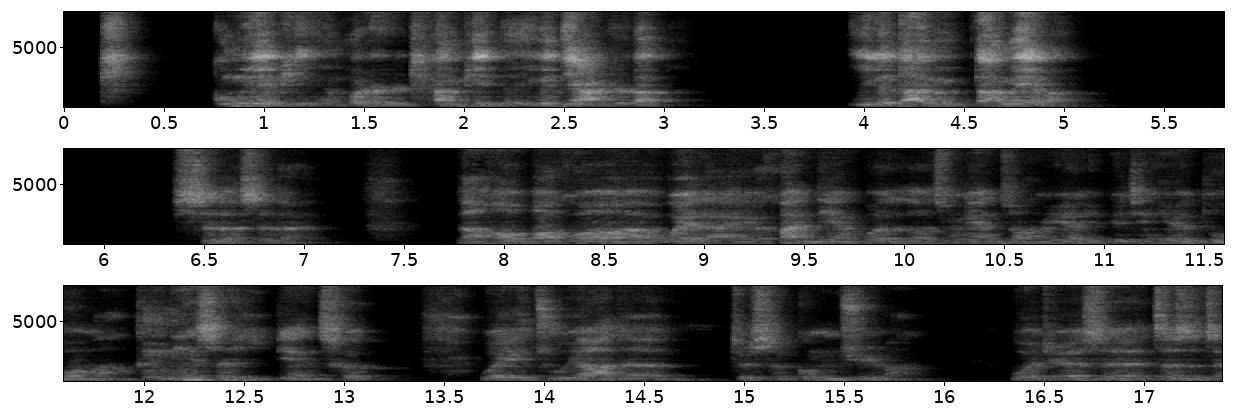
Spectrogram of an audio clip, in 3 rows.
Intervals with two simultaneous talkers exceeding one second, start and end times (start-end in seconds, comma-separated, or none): none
